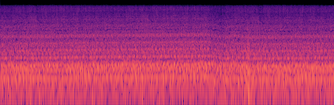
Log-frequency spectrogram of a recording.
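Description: A truck engine rumbles steadily at cruising speed.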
